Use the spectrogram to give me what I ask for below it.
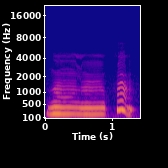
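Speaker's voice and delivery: three hummed syllables; closed-mouth hum. Shown as a demonstration. Teacher says unicorn with the mouth closed, three-beat hum. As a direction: hum a long three-beat word through shut lips. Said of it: "with the mouth closed".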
